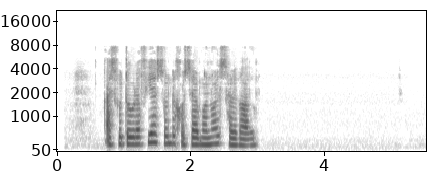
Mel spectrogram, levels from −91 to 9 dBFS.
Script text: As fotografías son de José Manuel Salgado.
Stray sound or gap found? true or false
false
